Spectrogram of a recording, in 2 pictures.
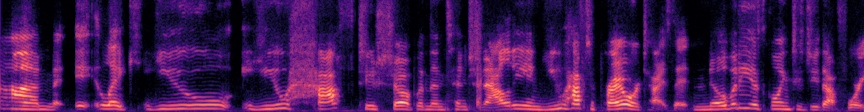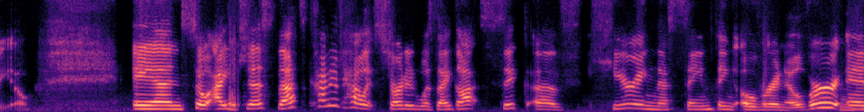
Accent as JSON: {"language": "English", "region": "California", "country": "United States", "tie": "born or raised there", "moved": "as an adult", "lives_now": "Texas, United States", "said": "I am originally from California. Um, was born, um, well, was raised there."}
